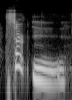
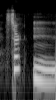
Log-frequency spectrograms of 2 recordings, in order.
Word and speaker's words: certain: This is a syllabic N. So the N becomes a syllable all by itself. So he makes the N noise. So your tongue goes up for the T, certain. And then you have to make the N to make a second syllable, certain.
